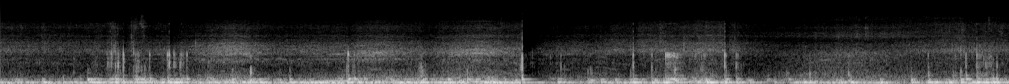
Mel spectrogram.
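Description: Small boat's outboard motor running with a steady low hum, with water splashing and slapping against the hull and wind on the microphone.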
